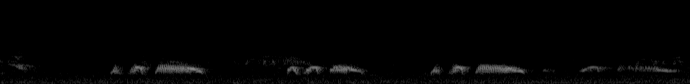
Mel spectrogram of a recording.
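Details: Distant, quieter cooing of a spotted dove decoy meant to attract wild doves: three grouped phrases of short coos ending in a longer note, about every one and a half seconds, over steady background hiss.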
